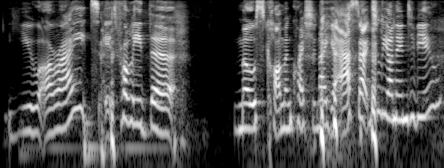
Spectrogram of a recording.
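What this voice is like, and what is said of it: British accent. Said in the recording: “I detect a bit of an accent there ... I am originally from the UK. I was born in Scotland and grew up in England.”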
